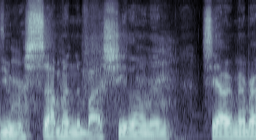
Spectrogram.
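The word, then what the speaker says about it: Xilonen: were summoned by Shilonen. See, I remember how I pronounce it. I remember how I pronounce it because you told me how I pronounce it. Shilonen, right?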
